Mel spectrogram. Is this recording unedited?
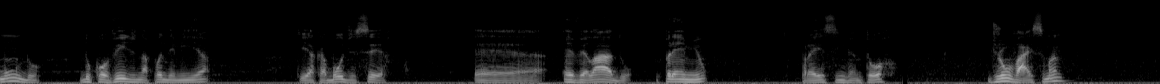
no; 1 cut; at 6.6 s

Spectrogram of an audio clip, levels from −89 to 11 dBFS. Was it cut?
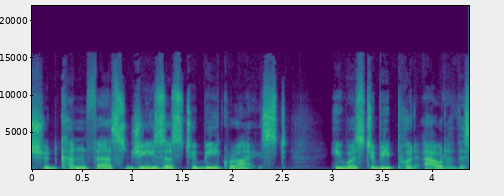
no; 0 cuts

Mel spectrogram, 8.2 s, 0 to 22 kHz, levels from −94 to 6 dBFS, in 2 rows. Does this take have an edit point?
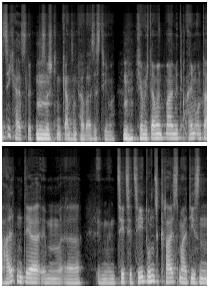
yes; 3 cuts; at 1.0 s, 4.9 s, 6.0 s

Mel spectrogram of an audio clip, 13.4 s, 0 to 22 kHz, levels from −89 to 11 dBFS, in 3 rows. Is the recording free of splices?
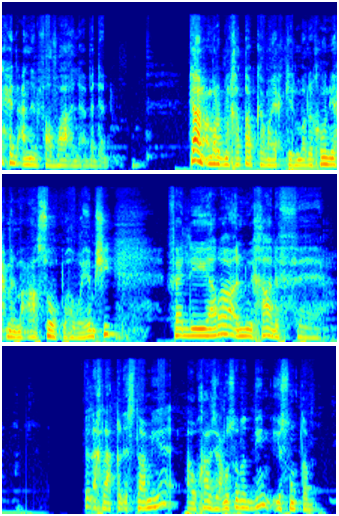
yes; 0 cuts

